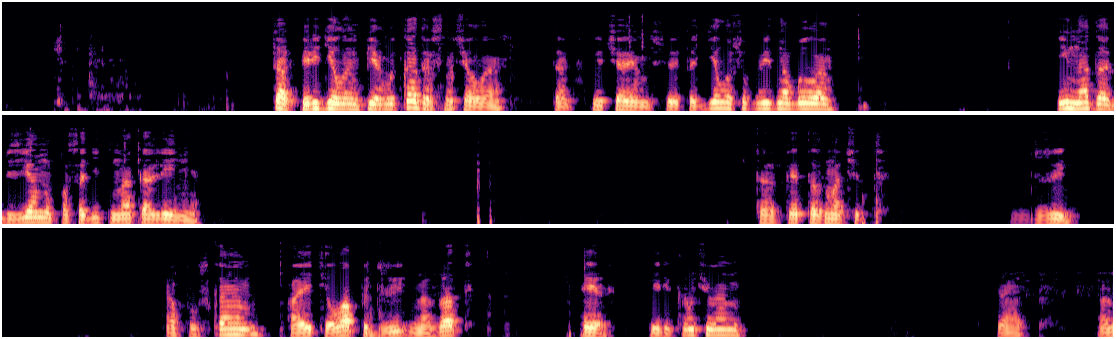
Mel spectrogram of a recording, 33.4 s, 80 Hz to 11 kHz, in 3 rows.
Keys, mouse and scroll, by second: 3.7 click, 6.1 click, 7.0-8.5 middle drag, 9.6-10.9 middle drag, 11.1 middle click, 12.2 click, 15.8 KP_3, 19.7 g, 24.5 click, 25.8 g, 27.8 r.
